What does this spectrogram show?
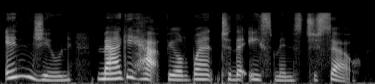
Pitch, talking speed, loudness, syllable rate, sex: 235 Hz, 160 wpm, -22 LUFS, 4.0 syllables/s, female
